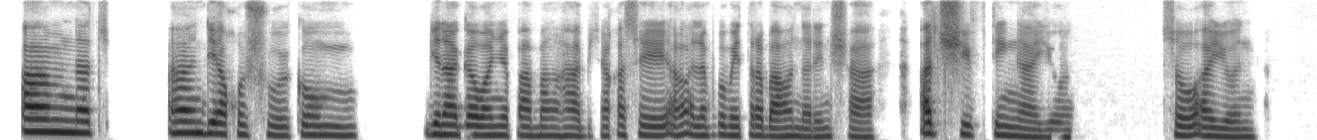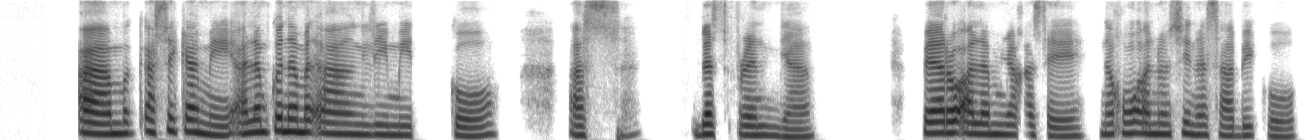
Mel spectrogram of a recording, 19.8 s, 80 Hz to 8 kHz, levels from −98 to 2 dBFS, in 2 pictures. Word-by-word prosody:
Um, 260 -2 +7
not, 235 -1 +3 0.5
ah, 235 0 +4
hindi 230 -1 +3
ako 210 -1 0
sure 185 -2 -5
kung 190 -1 -3 0.5
ginagawa 195 -2 +2
niya 190 - -1
pa 185 - -1
ang 180 0 -3
mga 180 - -4
hobby 175 -1 -4
niya 180 - -5
kasi 190 -1 -2
ang 195 +3 -1
alam 185 -3 -2
ko 195 +1 -5
may 185 - 0
trabaho 175 -3 -1
na 160 -2 -4
rin 160 - -4
siya 155 -3 -5 0.3
at 225 -1 +5
shifting 195 -3 -2
nga 160 -2 -2
yun, 150 0 -7 0.7
so 190 -2 0
ayun. 160 -3 -2 1.0
Um, 220 -1 +5
kasi 260 +2 -1
kami 225 -8 +2
alam 250 +3 +3
ko 275 +2 +3
naman 255 -1 +5
ang 215 -2 +1
limit 195 -2 -4 0.2
ko 180 +3 -3 0.5
as 190 -4 -3 0.5
best 210 0 0
friend 190 -2 -2
niya 155 +1 -5 0.8
pero 235 +1 +6
alam 215 -2 +3
niya 205 -1 -2
kasi 175 -4 -5
na 215 0 -4
kung 225 +1 0
anong 215 -2 +1
sinasabi 185 -4 -4
ko, 165 -1 -8
195 Hz, 155 wpm, -21 LUFS, 180-220 Hz, 1.0 s, Um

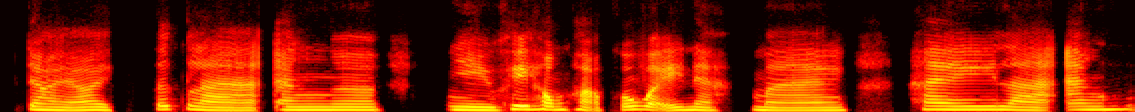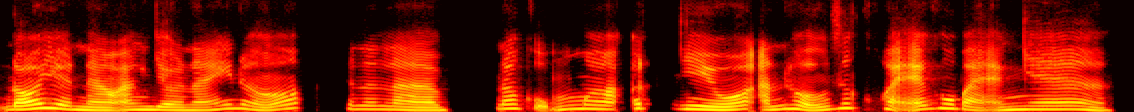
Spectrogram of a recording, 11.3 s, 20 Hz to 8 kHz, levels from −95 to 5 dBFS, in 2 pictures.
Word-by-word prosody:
Trời 210 -4 +2
ơi, 200 +2 +2 0.2
tức 240 0 -3
là 185 -5 +3
ăn, 210 -1 +1
ơ, 205 0 +2 0.3
nhiều 210 -3 +2
khi 240 +5 +4
hông 230 -2 +3
hợp 240 - 0
khẩu 220 - +3
vị 205 -4 +2
nè, 200 -3 0 0.2
mà 180 -3 0 0.4
hay 230 -1 +1
là 205 -5 +2
ăn 225 +1 -2
đói 260 +7 +6
giờ 290 -4 +2
nào 195 -5 +2
ăn 220 +4 +1
giờ 200 -2 0
nấy 190 +9 -3
nữa, 295 +1 -1 0.2
cho 265 - -9
nên 250 -1 -6
là 200 -5 +1 0.3
nó 295 +1 -1
cũng, 275 -2 -5
ơ, 265 -3 +1
ít 310 0 -3
nhiều 240 -5 +2
á, 235 +4 +3
ảnh 235 - -1
hưởng 205 -6 +1
sức 330 +2 -3
khỏe 250 -2 +1
của 310 - +1
bạn 210 -4 -1
nha. 240 -4 -1
225 Hz, 210 wpm, -23 LUFS, 200-245 Hz, 0.4 s, đói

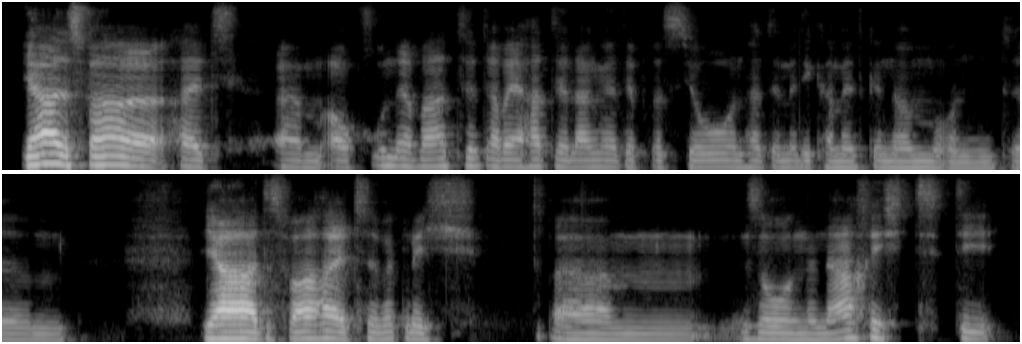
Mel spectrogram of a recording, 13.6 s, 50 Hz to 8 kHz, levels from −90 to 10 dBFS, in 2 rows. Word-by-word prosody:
Ja, 175 +4 +10
das 150 -1 +1
war, 150 -4 +4
äh, - - -20
halt, 120 -3 -7 0.3
ähm, 115 -2 -10
auch 115 +2 -9
unerwartet, 135 -1 -7
aber 125 -1 -5
er 120 0 -5
hatte 130 -1 -8
lange 120 0 -8
Depressionen, 115 0 -12
hatte 115 0 -12
Medikament 115 -1 -11
genommen 110 -1 -9
und, 100 0 -12
ähm 105 -1 -11 0.9
ja, 125 0 +10
das 120 +1 -11
war 125 +1 +4
halt 120 -3 +1
wirklich, 115 -2 -9 0.5
ähm, 105 -2 -8 0.2
so 115 -1 -5
'ne 110 0 -7
Nachricht, 130 -2 -6
die 120 -3 -9
115 Hz, 125 wpm, -26 LUFS, 110-125 Hz, 0.9 s, Ja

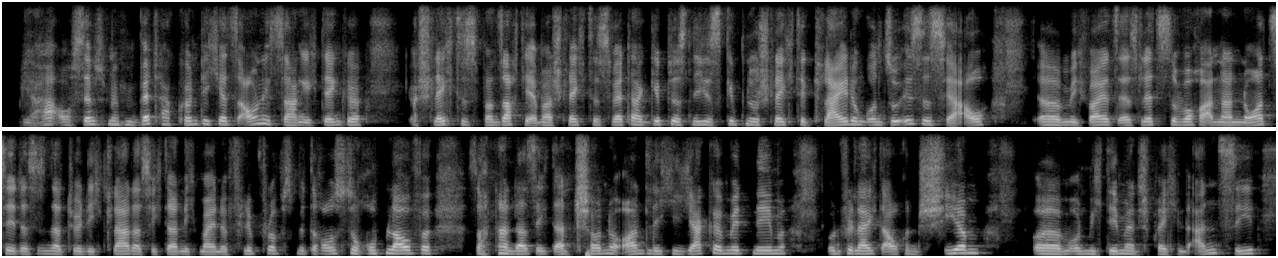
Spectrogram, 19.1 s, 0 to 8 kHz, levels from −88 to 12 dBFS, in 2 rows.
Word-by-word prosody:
Ja, 165 +6 -2
auch 170 - -5
selbst 200 +3 +1
mit 205 -2 -3
'm 185 -3 -9
Wetter 220 -1 +3
könnte 205 +2 -2
ich 210 - -5
jetzt 205 -2 +1
auch - - +3
nicht 235 -2 -3
sagen. 165 -1 +1
Ich 155 - -4
denke, 180 0 +1 0.4
schlechtes 190 -1 -1
man 175 -1 -1
sagt 195 0 +4
ja - - +4
immer, 165 -1 +1
schlechtes 180 +1 -2
Wetter 180 +1 +3
gibt 200 +4 -2
es 190 - +1
nicht, 190 0 -2
es 180 - -2
gibt 205 0 -4
nur 185 -3 -1
schlechte 185 +1 0
Kleidung 190 +3 +4
und 180 -1 -3
so - - +3
ist 235 +3 0
es 205 -1 +1
ja - - +3
auch. 185 - +1 0.3
Ähm, 175 0 +1
ich 165 -1 -4
war 170 - +6
jetzt 180 -2 +1
erst 160 +2 -1
letzte 190 0 0
Woche 180 -1 +3
an - - +1
der 165 -1 +2
Nordsee, 190 +4 +1
das 165 -2 -4
ist 175 - -11
natürlich 165 -2 -3
klar, 165 +1 +3
dass 170 - -1
ich - - -11
da 160 - +3
nicht 160 0 -7
meine 155 0 0
Flip-Flops 195 +4 -6
mit 185 -4 -9
draußen 190 +2 -2
rumlaufe, 200 +1 +3 0.2
sondern 205 -1 0
dass 170 -1 +4
ich 170 - -4
dann 160 +2 +3
schon 180 0 +2
'ne 195 - 0
ordentliche 180 0 -1
Jacke 180 +5 +1
mitnehme 195 0 -2 0.3
und 185 -2 -6
vielleicht 180 -3 +2
auch 160 0 +2
'nen 170 -3 -11
Schirm, 220 +2 +3 0.4
ähm, 175 -1 +3
und 175 0 -3
mich 175 -1 -7
dementsprechend 180 - -3
anziehe. 205 - -4
185 Hz, 240 wpm, -23 LUFS, 170-200 Hz, 0.4 s, war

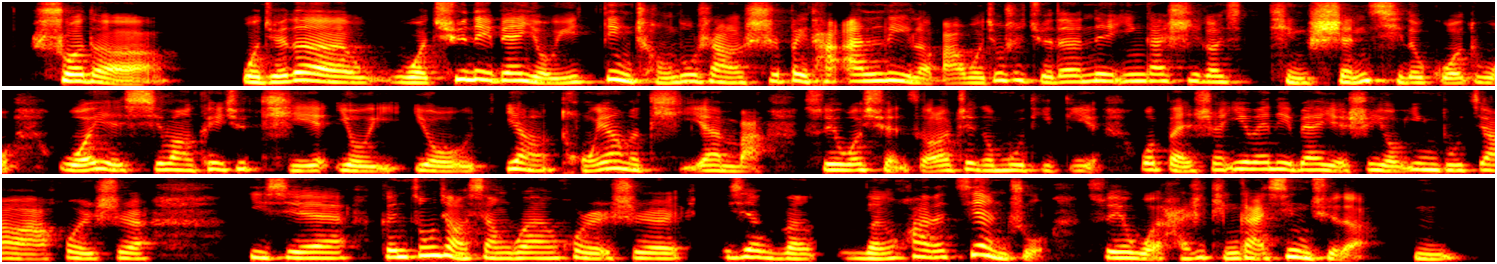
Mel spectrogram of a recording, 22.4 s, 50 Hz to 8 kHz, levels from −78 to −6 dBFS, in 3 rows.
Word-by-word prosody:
说 240 -3 +6
得， 225 +2 -1 0.3
我 200 - +5
觉 200 +2 +4
得 225 -8 +6 0.2
我 185 -1 +3
去 285 +11 +4
那 280 -1 +6
边 255 0 +5
有 165 -4 +2
一 190 +4 -1
定 230 +6 +4
程 180 -6 -4
度 225 - +2
上 195 -4 -1
是 230 +5 0
被 230 0 +3
他 225 +1 -1
安 235 +1 +3
利 250 -4 +5
了 170 - -3
吧。 160 +1 -6
我 175 0 -3
就 255 - 0
是 260 - -1
觉 200 -5 -3
得 210 +1 -1
那 235 +2 +3
应 235 0 +1
该 235 0 0
是 235 +1 -1
一 235 - -2
个 205 -1 -1 0.2
挺 170 -4 -3
神 200 +6 +5
奇 250 -6 -1
的 180 - 0
国 170 -2 -2
度， 175 -1 -6 0.2
我 190 0 +3
也 220 -5 +2
希 205 +2 +1
望 205 -2 -1
可 230 - -3
以 - - -2
去 235 +3 -3
体 180 -5 -3
有 180 -4 +1 0.2
有 175 -5 -2
样 215 -5 0
同 180 -1 -6
样 250 +1 +2
的 205 - 0
体 225 +7 -8
验 185 -2 -2
吧， 160 - -7 0.2
所 205 - -4
以 - - +6
我 200 0 +1
选 205 - -3
择 - - -5
了 185 - -2
这 225 - -3
个 185 - -3
目 190 +1 0
的 185 -1 -12
地。 175 +1 -12 0.2
我 220 - 0
本 160 -7 -2
身 210 +6 -5
因 235 0 +2
为 235 - 0
那 230 -2 0
边 205 -1 -1
也 - - -3
是 210 - -3
有 170 -4 -1
印 215 -2 +1
度 190 -1 -3
教 190 0 -4
啊， 170 -2 -4
或 190 +4 -4
者 180 - -3
是 185 -1 -4 0.5
一 220 - -1
些 200 -1 0
跟 235 0 +4
宗 285 +4 +5
教 285 -11 +3
相 190 0 -2
关， 195 0 -1
或 215 +1 -4
者 180 - -2
是 190 -2 -2 0.2
一 215 - -8
些 235 +1 +2
文 180 -4 -3 0.2
文 185 0 +1
化 235 +3 -2
的 225 - -2
建 245 -1 +2
筑， 190 - -8 0.2
所 210 - -1
以 - - +4
我 185 -4 +1
还 175 - -7
是 215 - -3
挺 190 -3 -3
感 195 -4 0
兴 230 +2 +4
趣 185 -1 -3
的， - - -7 0.2
嗯。 185 +5 -7
205 Hz, 305 characters per minute, -19 LUFS, 185-230 Hz, 0.5 s, 说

